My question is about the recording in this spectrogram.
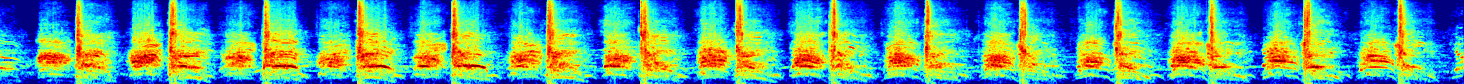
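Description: A crowd of mourners doing matam, beating their chests in unison with sharp slaps about twice a second, and voices shouting together between the strikes.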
